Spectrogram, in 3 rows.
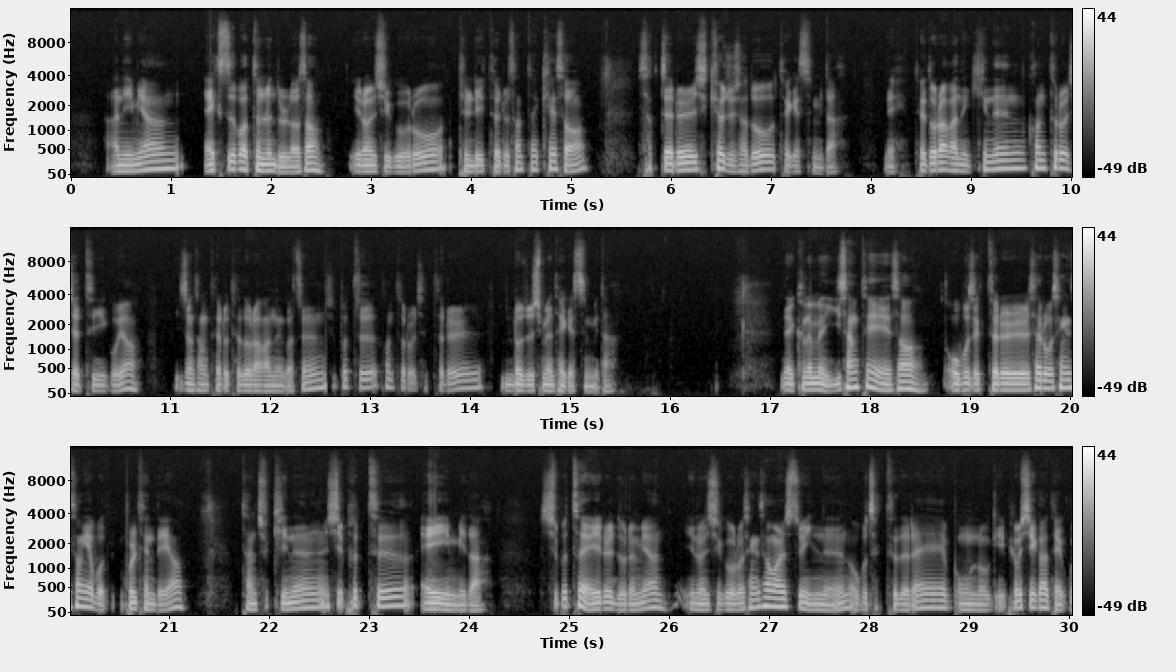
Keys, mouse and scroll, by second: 1.3 x, 8.3 ctrl+z, 12.3 ctrl+shift+z, 22.8 shift+a.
